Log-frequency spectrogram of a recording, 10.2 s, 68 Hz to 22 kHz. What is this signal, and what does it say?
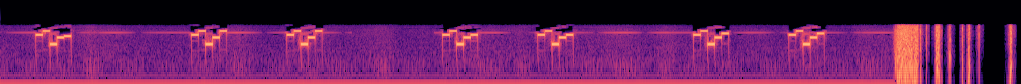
Five-tone selective call (ZVEI), heard as quick runs of five tones, tones of about 70 ms. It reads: 88167 88166 88166 88168 88169 88169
